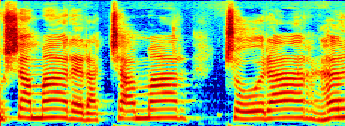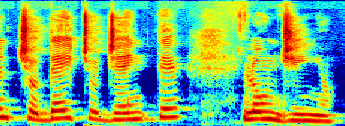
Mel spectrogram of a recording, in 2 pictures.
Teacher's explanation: As fricativas pós-alveolares eram realizadas como africadas palatais.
